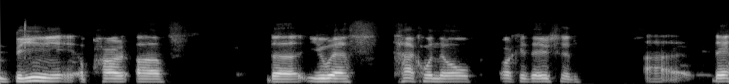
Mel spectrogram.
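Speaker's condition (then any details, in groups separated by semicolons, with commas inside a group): Cerebral palsy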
